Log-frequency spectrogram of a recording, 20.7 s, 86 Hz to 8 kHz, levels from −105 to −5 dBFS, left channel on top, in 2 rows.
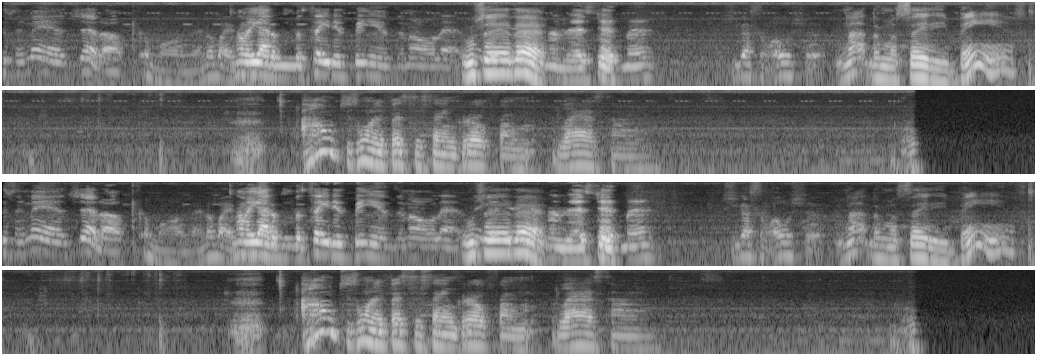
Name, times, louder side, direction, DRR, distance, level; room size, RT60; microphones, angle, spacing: voice 1, 0.0-1.2 2.3-6.5 12.6-12.9, right 1 dB, 70° right, 1.9 m, -31 dB
voice 2, 1.4-2.7 7.3-8.2, left 1 dB, 20° right, 1.1 m, -40 dB
voice 3, 4.6-5.4 8.3-10.1 19.3-19.5, left 3 dB, 70° left, 0.5 m, -27 dB
voice 4, 7.2-7.5 8.0-8.6 9.6-9.7 10.2-10.3 10.9-11.2 11.7-11.9 13.3-16.9 18.7-19.1, equal, 85° right, 2.1 m, -35 dB
3.7 x 3.3 x 2.5 m
head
